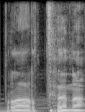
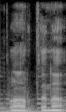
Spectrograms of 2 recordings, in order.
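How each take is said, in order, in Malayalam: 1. ഈ വാക്കിലെ ഓരോ ശബ്ദവും വ്യക്തമായി ഉച്ചരിച്ചിരിക്കുന്നു. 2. ഈ വാക്ക് അയഞ്ഞും വ്യക്തമല്ലാതെയും ആണ് പറഞ്ഞിരിക്കുന്നത്. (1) "പ്രാർത്ഥന എന്ന് തന്നെയാണ് അതിന്റെ പ്രൊനൗൺസിയേഷൻ" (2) "വെറുതെ അങ്ങോട്ട് പറഞ്ഞു വിടാതെ"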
